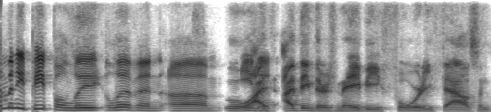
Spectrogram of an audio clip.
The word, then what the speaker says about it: Enid: So it is Enid, not Enid. Yes. Yep. Right? It's Enid.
